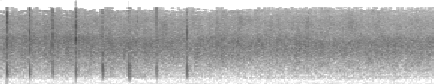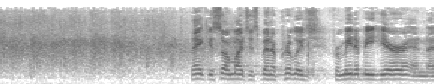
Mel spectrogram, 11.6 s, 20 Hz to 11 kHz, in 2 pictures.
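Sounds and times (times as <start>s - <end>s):
audience applauding for a conference committee: 0.0s - 9.1s
speech: 8.3s - 11.5s.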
